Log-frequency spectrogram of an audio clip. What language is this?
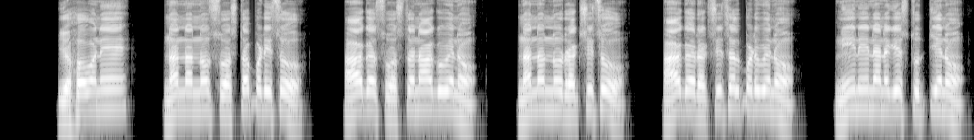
Kannada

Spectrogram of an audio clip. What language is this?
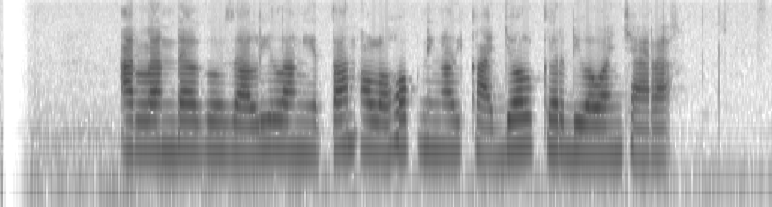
Sundanese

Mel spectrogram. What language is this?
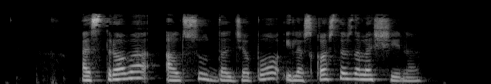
Catalan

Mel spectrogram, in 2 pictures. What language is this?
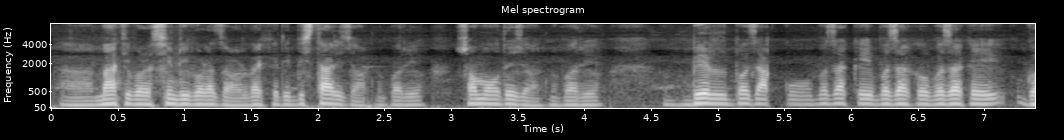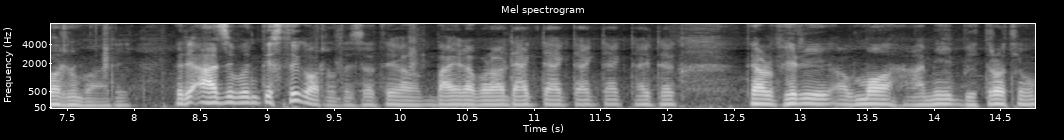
Nepali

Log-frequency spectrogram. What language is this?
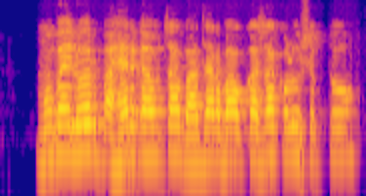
Marathi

